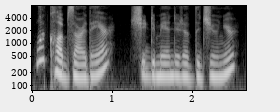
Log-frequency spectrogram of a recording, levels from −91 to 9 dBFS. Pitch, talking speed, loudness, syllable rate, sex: 190 Hz, 200 wpm, -19 LUFS, 6.1 syllables/s, female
